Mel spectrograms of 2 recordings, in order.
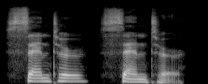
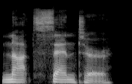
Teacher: It sounds like there is no T at all. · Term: silent T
